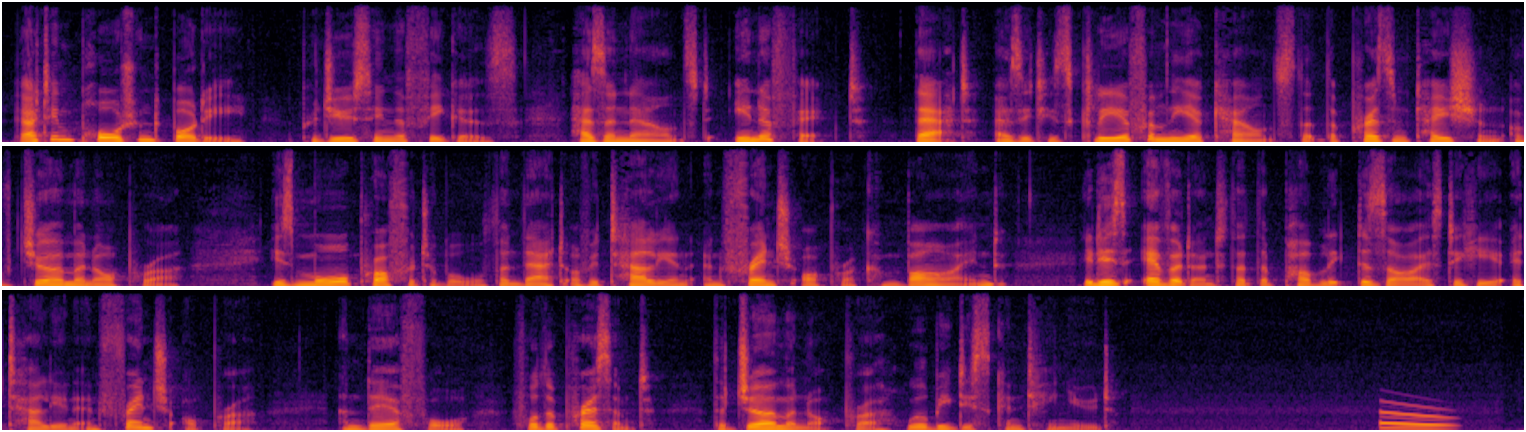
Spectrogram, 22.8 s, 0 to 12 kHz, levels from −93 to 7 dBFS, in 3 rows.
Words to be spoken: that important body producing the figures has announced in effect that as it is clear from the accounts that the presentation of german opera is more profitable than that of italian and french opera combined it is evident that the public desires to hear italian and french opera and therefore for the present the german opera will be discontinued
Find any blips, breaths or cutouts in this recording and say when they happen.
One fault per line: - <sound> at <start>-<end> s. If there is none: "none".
- chirp at 22.1-22.5 s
